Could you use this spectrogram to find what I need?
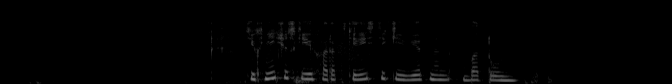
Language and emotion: Russian, neutral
